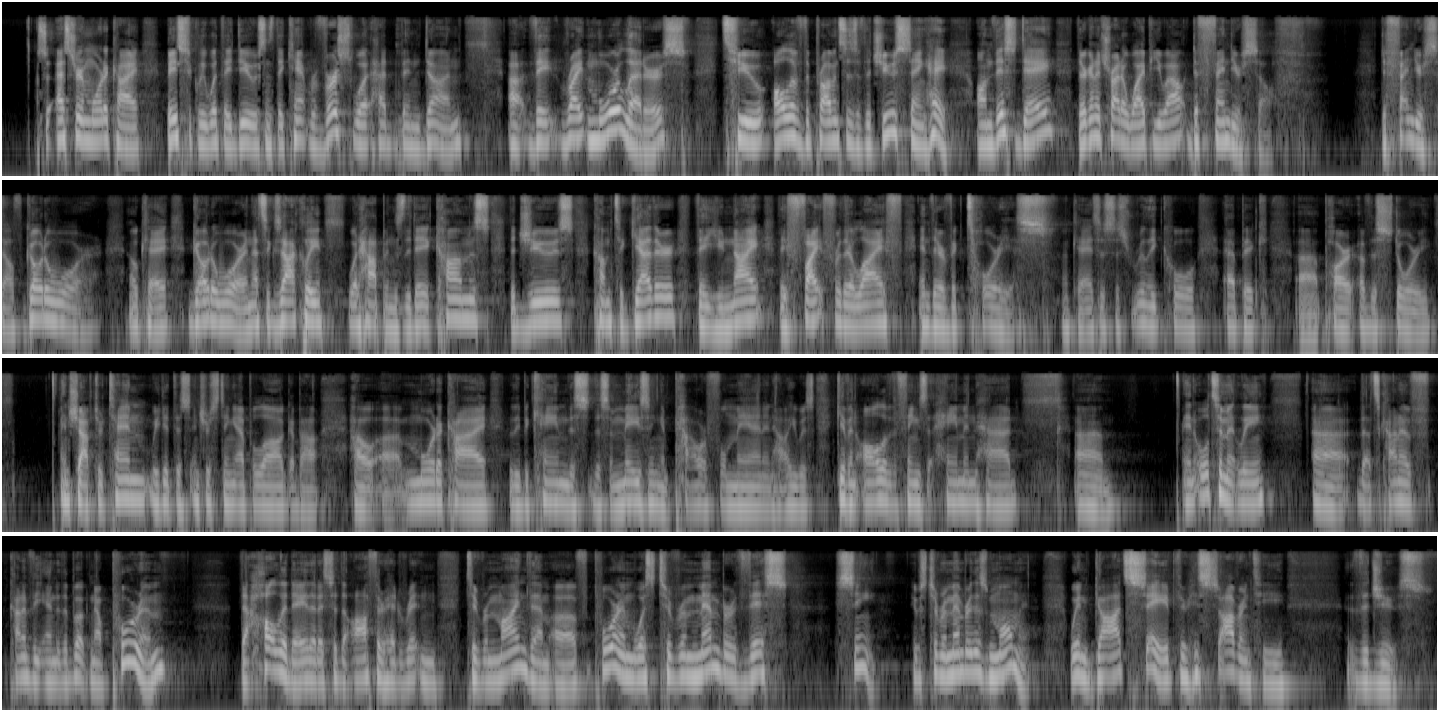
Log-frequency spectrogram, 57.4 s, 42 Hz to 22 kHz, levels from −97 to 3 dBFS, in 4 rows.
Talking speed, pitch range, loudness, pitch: 175 wpm, 115-150 Hz, -32 LUFS, 130 Hz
